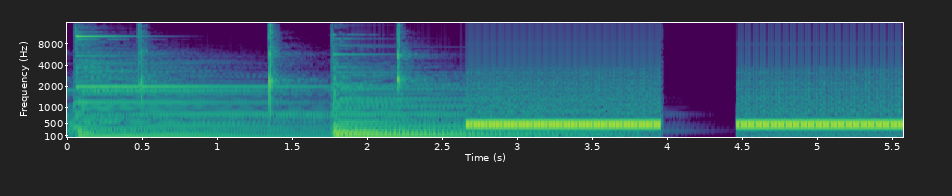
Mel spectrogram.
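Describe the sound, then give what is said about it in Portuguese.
A call being placed by telephone: a few bright chiming notes, then a loud, steady ringing tone that holds for over a second. The tone stops briefly and starts again. “vamos ligar para Elcio Coronato e ouvir que histórias ele tem para contar pra gente.”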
